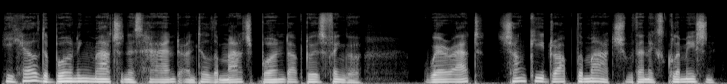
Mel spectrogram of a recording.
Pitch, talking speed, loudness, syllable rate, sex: 115 Hz, 200 wpm, -16 LUFS, 5.3 syllables/s, male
